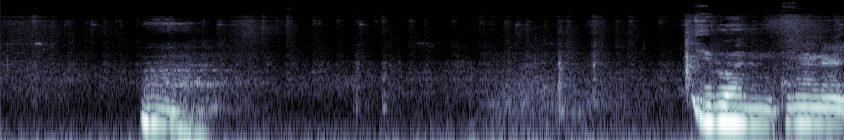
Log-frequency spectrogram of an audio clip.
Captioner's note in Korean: 한숨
